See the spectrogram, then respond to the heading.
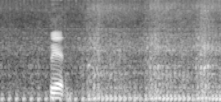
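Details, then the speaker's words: Honda Karisma whose new carburetor still dripped fuel, cause found to be dirt: after setting the carburetor, a steady even low idle putter with a brief outside noise; running smooth and no longer dripping. "Nah, ini kan langsamnya enak, ya kan? Enak kan? Enak dong."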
